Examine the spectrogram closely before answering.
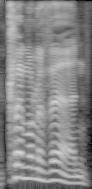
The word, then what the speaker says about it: Clermont Auvergne: How do you pronounce it correctly, Chubby? Against? Humongous? Oh, sorry, no. Clermont Auvergne.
